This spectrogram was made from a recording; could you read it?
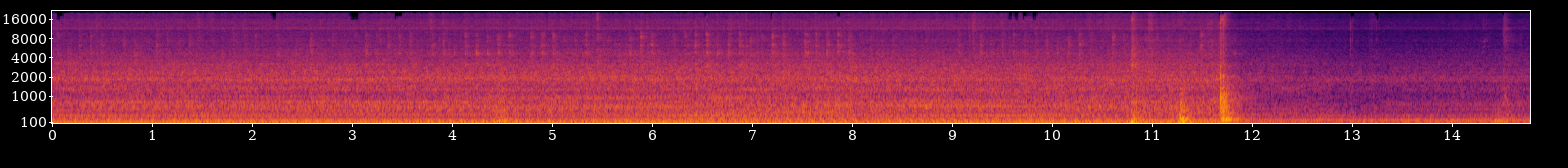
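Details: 2015 Toyota Sequoia V8 at warm-up idle in the mornings, starting 3 to 5 minutes after warming up: light, rapid clicking over steady low hum; stops when driven, dealer could not reproduce; owner wonders about timing belt tensioner, unconfirmed.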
